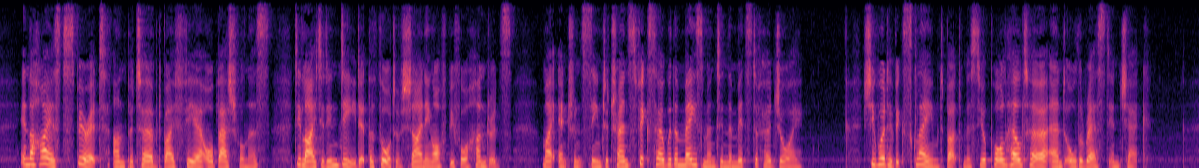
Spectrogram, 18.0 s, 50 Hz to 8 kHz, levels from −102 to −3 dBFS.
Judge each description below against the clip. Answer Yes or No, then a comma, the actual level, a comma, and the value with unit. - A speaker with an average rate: Yes, average, 155 wpm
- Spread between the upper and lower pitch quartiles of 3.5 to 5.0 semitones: Yes, average, 4.1 semitones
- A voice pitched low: No, high, 215 Hz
